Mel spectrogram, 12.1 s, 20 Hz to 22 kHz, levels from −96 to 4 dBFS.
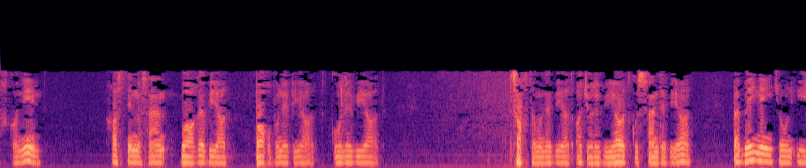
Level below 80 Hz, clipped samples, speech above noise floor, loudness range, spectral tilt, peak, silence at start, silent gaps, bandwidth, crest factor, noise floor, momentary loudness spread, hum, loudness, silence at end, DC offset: -42 dBFS; under 0.1%; 37 dB; 5 LU; -9 dB/octave; 0 dBFS; 0 s; none; 4.8 kHz; 18 dB; -54 dBFS; 11 LU; none; -18 LUFS; 0 s; under 0.1%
